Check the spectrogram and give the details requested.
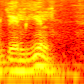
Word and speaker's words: Yeliel: Y hay un nombre que dentro de los los 72 nombres del creador se pronuncia como Yeliel. Yud Lamet Yud es este un hombre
